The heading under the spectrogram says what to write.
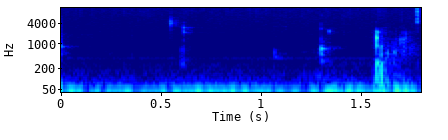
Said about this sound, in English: Take a drink of this water right here.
